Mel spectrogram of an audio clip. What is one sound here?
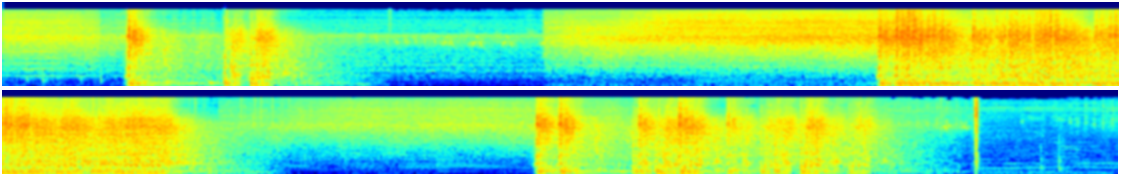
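Explosions boom and roar in loud bursts.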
